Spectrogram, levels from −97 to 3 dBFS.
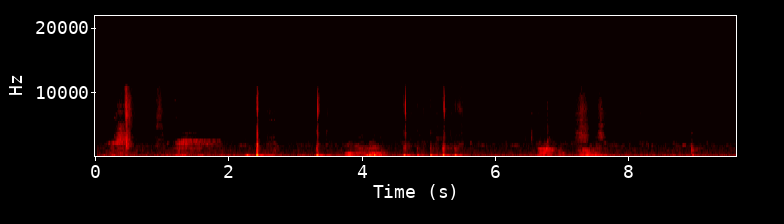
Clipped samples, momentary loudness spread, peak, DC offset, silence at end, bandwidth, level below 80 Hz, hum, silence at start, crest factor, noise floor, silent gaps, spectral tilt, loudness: under 0.1%; 19 LU; -24 dBFS; under 0.1%; 0.55 s; 11 kHz; -66 dBFS; none; 0.1 s; 34 dB; -81 dBFS; none; -7 dB/octave; -56 LUFS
